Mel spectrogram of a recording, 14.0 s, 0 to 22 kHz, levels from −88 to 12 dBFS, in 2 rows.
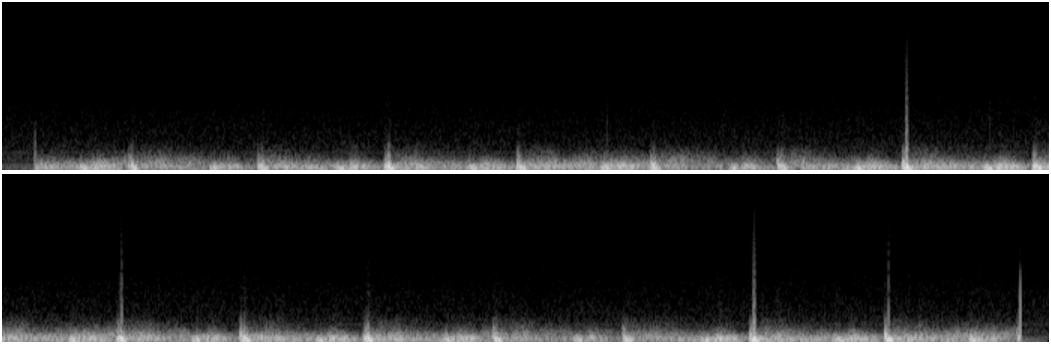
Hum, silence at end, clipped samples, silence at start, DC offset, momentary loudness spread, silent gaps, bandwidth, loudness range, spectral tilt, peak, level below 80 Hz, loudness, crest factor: none; 0.15 s; under 0.1%; 0.2 s; under 0.1%; 12 LU; none; 1.3 kHz; 4 LU; -13.5 dB/octave; 0 dBFS; -22 dBFS; -22 LUFS; 18 dB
